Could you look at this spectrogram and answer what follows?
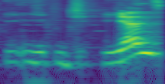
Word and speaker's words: Jens: my pronunciation the name the name Jen does kind of it sounds like a French name. Yens is a typical Scandinavian name.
